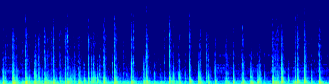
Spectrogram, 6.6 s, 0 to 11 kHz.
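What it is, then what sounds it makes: Acoustic guitar body tapped. Fingertips of both hands tap the top of a full-size sunburst acoustic guitar near the bridge, its hollow wooden body with a glossy finish. Quick, soft taps in an uneven patter give short hollow thumps with a low resonant tone around 190 Hz and little brightness, each dying away fast.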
